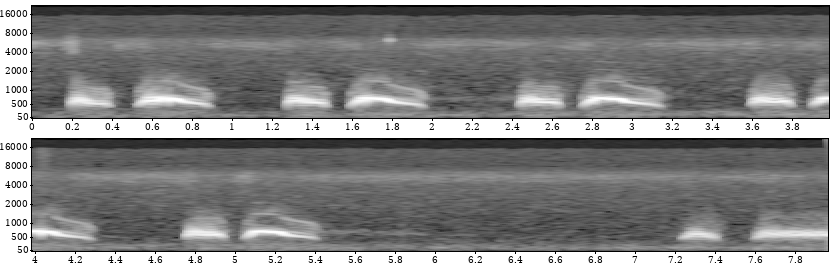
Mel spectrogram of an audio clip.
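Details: Decoy dove luring wild doves into a trap in Cà Mau, Vietnam, with a halting 'gù cà lăm' coo. Four evenly spaced pairs of a clipped note and a longer falling coo are followed by a pause, then another pair.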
